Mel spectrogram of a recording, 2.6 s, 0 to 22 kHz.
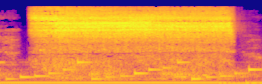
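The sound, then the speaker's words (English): A loud, steady sizzle like a burger frying on a hot grill hisses for about two seconds and then cuts off, with a simple stepping melody playing underneath. “Oh, what's something sizzling? Aha, it's a 50 burger.”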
